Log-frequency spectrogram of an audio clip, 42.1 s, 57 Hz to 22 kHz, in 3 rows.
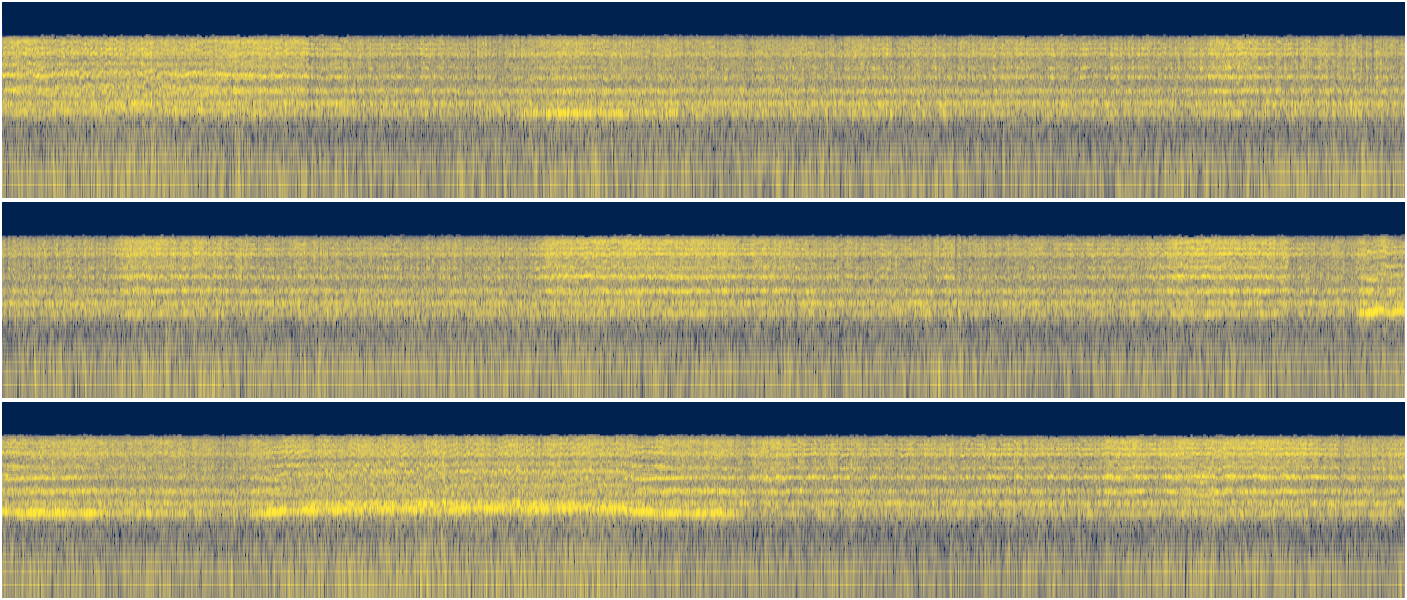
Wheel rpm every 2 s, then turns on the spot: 190, 200, 200, 200, 200, 200, 200, 200, 200, 200, 200, 200, 200, 200, 200, 190, 200, 200, 190, 190, 200.
none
